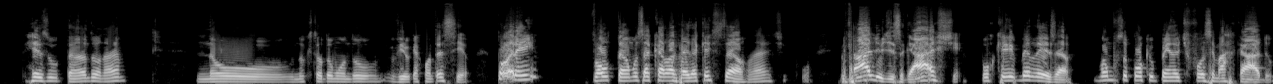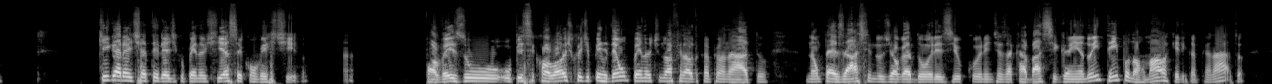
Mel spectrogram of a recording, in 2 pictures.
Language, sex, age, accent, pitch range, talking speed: Portuguese, male, 20-39, Brazilian, 120-160 Hz, 155 wpm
